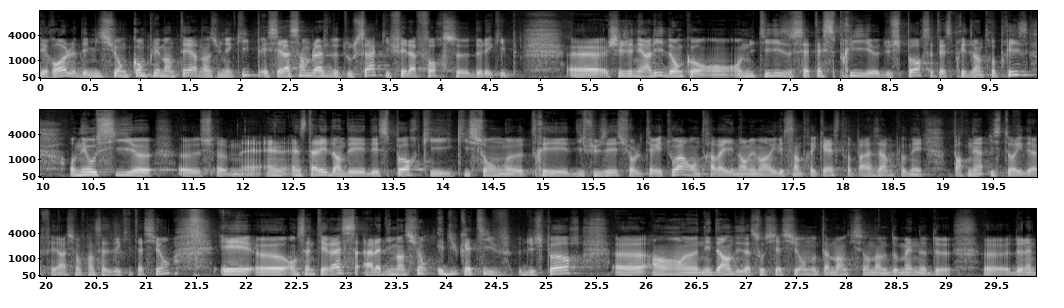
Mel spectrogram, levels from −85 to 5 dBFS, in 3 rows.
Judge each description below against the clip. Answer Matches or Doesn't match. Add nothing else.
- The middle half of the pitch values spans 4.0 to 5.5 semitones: Matches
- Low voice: Matches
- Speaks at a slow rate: Doesn't match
